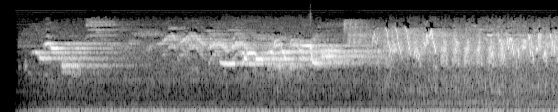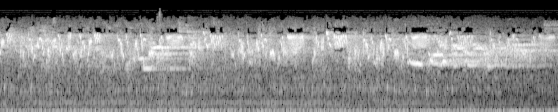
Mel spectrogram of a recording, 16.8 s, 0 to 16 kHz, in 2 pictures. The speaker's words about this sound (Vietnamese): Chưa tới 5 giờ, trời đã sáng trưng, âm thanh líu lo của chim họa mi và anh tước từ máy cassette được phát ra dụ khị. Lập tức, vọng trong rừng đã có các bạch mi, chào mào, khứu, thứ thiệt, hồi đáp.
